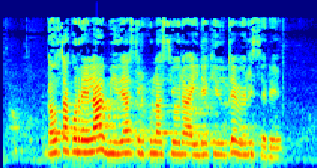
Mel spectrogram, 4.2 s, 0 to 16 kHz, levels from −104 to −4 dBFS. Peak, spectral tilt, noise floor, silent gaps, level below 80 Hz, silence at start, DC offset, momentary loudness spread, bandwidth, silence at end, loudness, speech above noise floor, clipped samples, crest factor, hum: 0 dBFS; -4 dB/octave; -48 dBFS; none; -68 dBFS; 0.15 s; under 0.1%; 14 LU; 11.5 kHz; 0.5 s; -20 LUFS; 28 dB; under 0.1%; 22 dB; none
